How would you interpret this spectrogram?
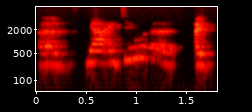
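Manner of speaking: hoarse, strained voice going out; losing her voice. Real, not acted. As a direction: speak through a failing, hoarse voice. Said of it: "I'm losing my voice".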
